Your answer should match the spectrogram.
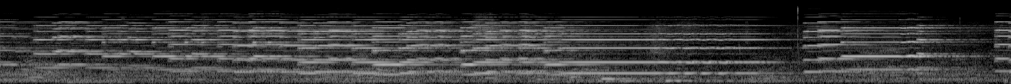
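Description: Arabic music orchestra playing an instrumental passage: a melody in held notes stepping from pitch to pitch, with brief breaks in the sound near eight seconds and again just before ten seconds.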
